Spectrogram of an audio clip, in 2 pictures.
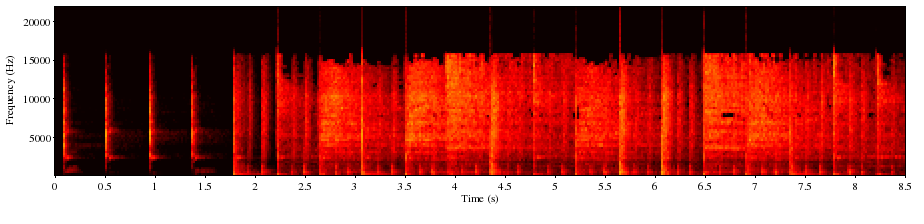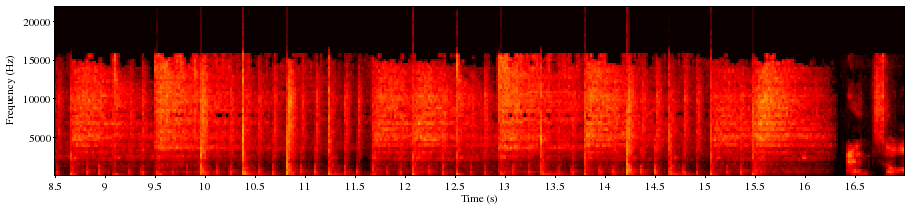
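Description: Four short evenly spaced clicks counting in, then a drum kit played fast at 140 BPM: a continuous accented triplet sticking exercise improvised around the cymbals, toms, snare and bass drum.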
